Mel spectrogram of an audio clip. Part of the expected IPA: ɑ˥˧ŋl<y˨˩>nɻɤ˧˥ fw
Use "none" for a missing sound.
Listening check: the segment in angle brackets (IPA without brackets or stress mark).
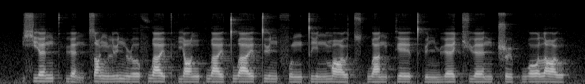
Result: y˥˩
